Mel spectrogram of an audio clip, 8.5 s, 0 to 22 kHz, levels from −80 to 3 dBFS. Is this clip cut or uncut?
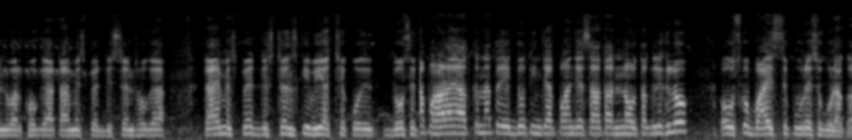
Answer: cut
